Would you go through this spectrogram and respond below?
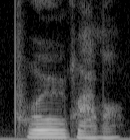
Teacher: the stressed vowel sound is o is in rows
